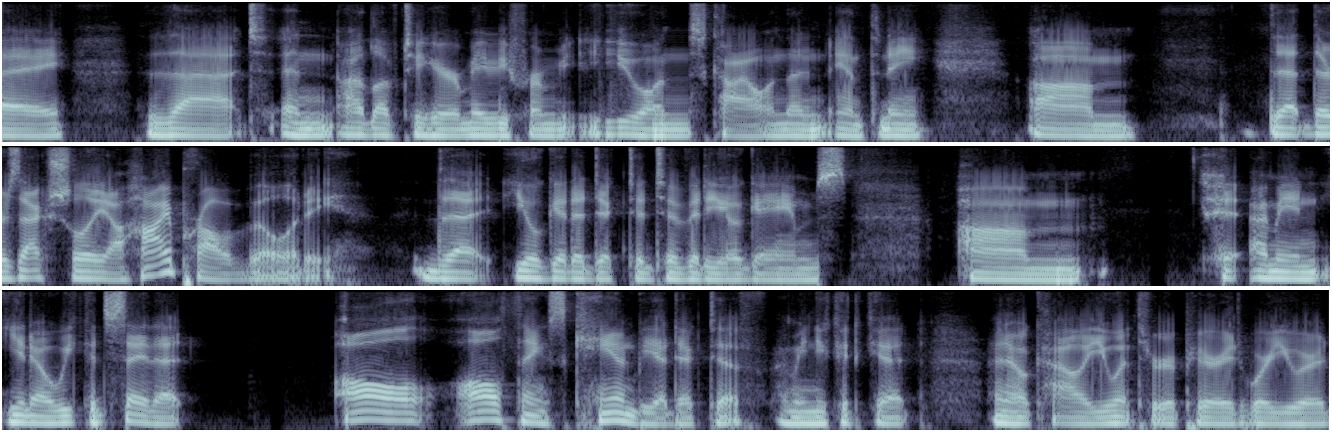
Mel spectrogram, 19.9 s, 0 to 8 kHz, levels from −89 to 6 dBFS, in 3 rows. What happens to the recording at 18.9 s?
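Nothing goes wrong at 18.9 s: the speech passes through intact, carried by the WebRTC call path's G.722 coding with its band limited to 8 kHz.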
